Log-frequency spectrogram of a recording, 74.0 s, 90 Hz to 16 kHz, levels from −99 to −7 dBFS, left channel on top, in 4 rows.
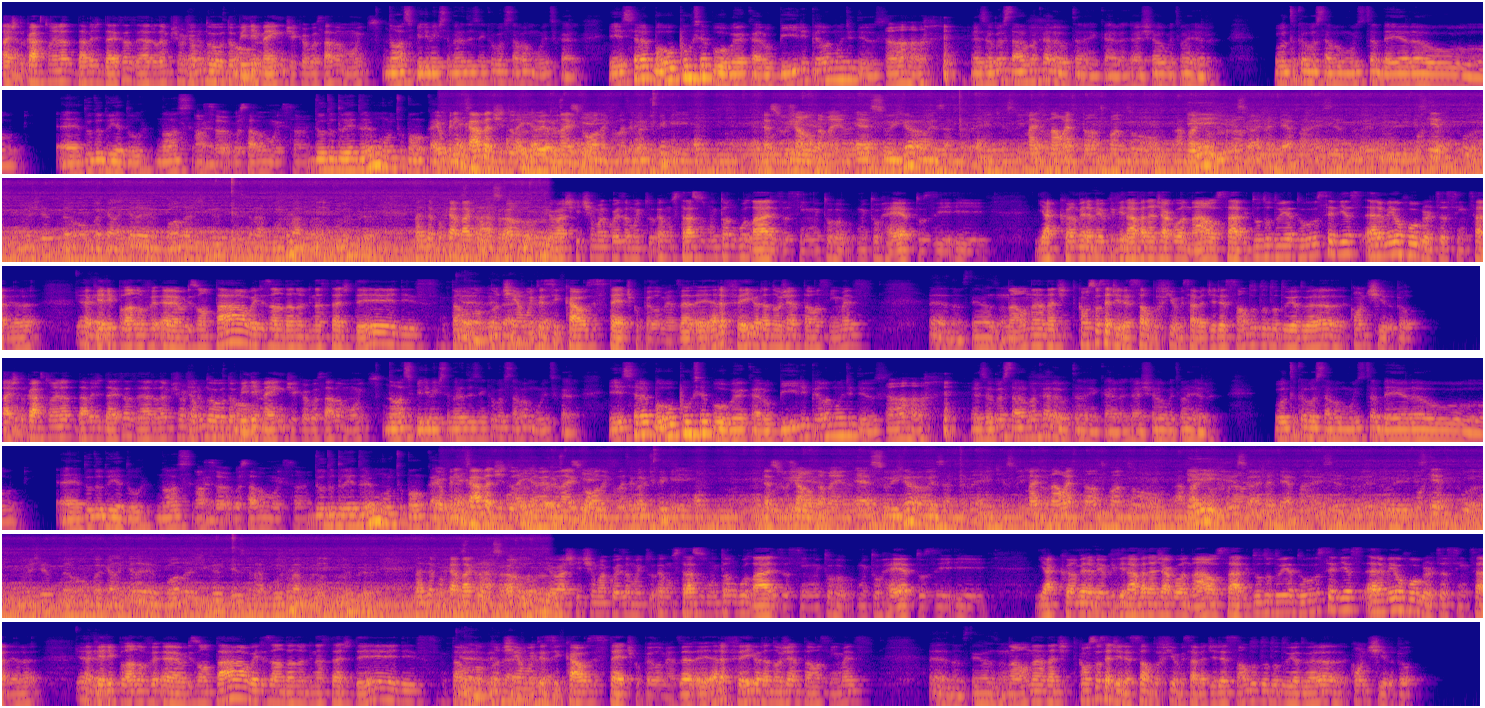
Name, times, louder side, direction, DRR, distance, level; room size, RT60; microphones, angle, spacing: voice 1, 0.0-4.7 11.0-11.9 20.9-22.4 23.9-26.5 28.0-29.2 31.3-34.4 36.2-36.5 40.4-41.1 41.8-49.3 49.9-66.3 66.7-67.3 67.8-73.1, equal, 35° left, 0.4 m, -35 dB
voice 2, 2.3-3.2 4.7-7.2 7.6-11.0 12.1-15.1 15.9-18.7 19.2-21.2 22.3-24.6 24.9-27.2 28.1-28.8 29.1-31.7 33.3-41.8 42.5-44.0 50.6-51.1 56.4-56.9 61.2-62.5 67.1-68.1, left 1 dB, ahead, 0.7 m, -36 dB
sound 1, 23.9-43.9, equal, 75° left, 0.7 m, -37 dB
2.9 x 2.1 x 2.2 m
head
